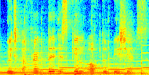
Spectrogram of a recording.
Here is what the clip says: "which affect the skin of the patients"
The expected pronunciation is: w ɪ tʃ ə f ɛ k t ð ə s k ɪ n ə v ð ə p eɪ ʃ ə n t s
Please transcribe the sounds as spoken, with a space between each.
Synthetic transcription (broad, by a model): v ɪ tʃ ə f ɛ k t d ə s k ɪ l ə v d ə p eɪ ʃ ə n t s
